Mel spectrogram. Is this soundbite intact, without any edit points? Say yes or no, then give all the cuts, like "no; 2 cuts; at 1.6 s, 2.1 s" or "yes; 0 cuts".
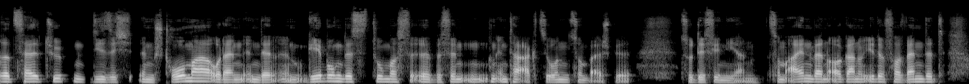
no; 2 cuts; at 4.9 s, 7.7 s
